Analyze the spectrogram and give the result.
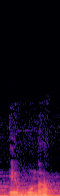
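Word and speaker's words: אמונה: En hebreo la palabra fe es emuná, se pronuncia emuná.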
